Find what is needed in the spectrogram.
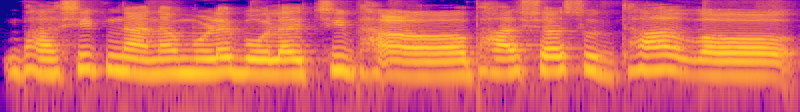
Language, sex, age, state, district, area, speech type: Marathi, female, 18-30, Maharashtra, Amravati, rural, spontaneous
